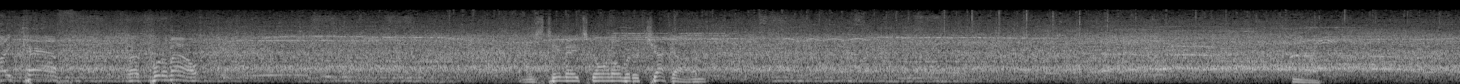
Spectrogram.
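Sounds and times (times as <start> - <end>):
arena fans cheering and applauding: 0.0 - 14.5
speech: 1.3 - 2.3, 5.2 - 7.2.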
